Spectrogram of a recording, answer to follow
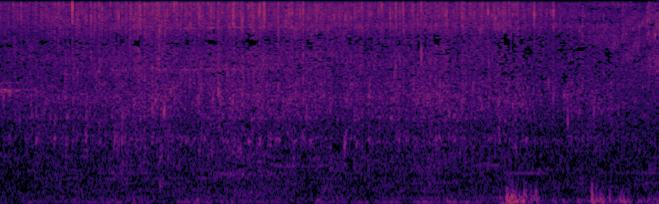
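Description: Steady trickle of water running from a ditch into a fish pond, with a short low thump about five seconds in.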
